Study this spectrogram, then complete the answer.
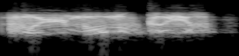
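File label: Korean attack position mood low; speech; War Thunder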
